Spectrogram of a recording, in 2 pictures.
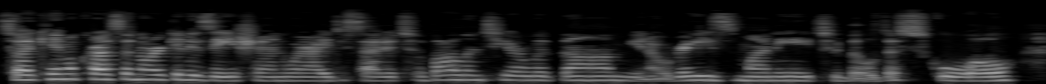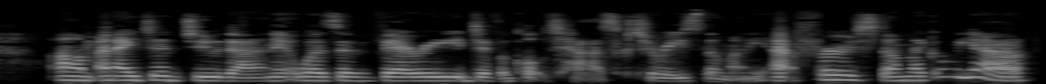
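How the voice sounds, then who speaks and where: A woman from Jordan speaking in an interview with a low, husky voice and a gravelly edge. She talks reflectively, with fillers and quiet laughs. The recording is dry and close. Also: brisk. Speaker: nonprofit co-founder, guest. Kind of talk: conversational interview.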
